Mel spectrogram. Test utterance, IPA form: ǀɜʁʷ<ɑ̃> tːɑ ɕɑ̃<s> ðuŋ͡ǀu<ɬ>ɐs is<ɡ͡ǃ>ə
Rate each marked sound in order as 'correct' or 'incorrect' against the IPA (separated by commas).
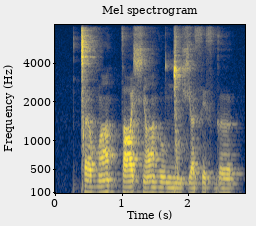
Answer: correct, incorrect, incorrect, incorrect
